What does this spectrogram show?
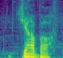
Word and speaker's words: Jawa: you'll appreciate the content now java motorcycles or java to use the correct pronunciation was actually founded in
